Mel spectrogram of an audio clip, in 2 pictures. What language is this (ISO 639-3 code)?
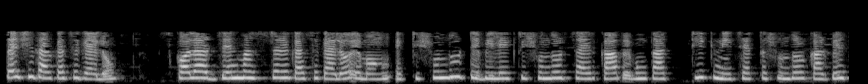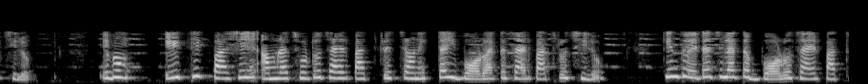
ben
